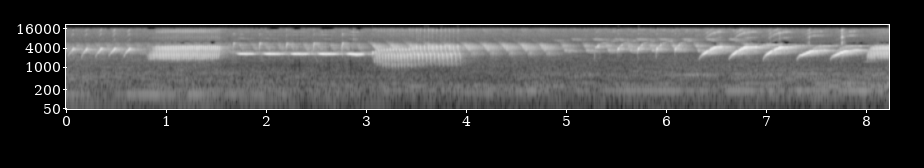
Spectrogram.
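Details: Lure recording of a canary singing: short repeated chips, thick buzzy blocks of sound and a thin steady whistle, ending in a run of rising, curling notes repeated in quick succession.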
